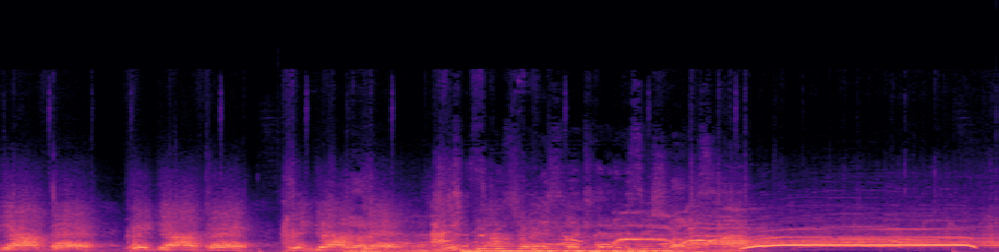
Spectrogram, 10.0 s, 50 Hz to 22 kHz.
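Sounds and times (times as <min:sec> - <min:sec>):
concert audience collective rhythmic shouting: 0:00.0 - 0:05.3
large concert audience roaring, cheering and whooping: 0:06.1 - 0:09.9.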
